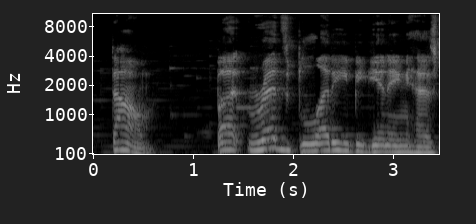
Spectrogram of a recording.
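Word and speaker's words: דם: For example, red in Hebrew looks like this, and it's pronounced Adom, while blood looks like this, and is pronounced Dam.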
